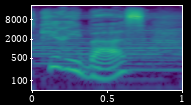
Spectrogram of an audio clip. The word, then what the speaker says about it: Kiribati: Les Kiribati, qu'on prononce Kiribati, ce sont 33 îles et atolls qui affleurent à seulement quelques mètres au-dessus du Pacifique.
